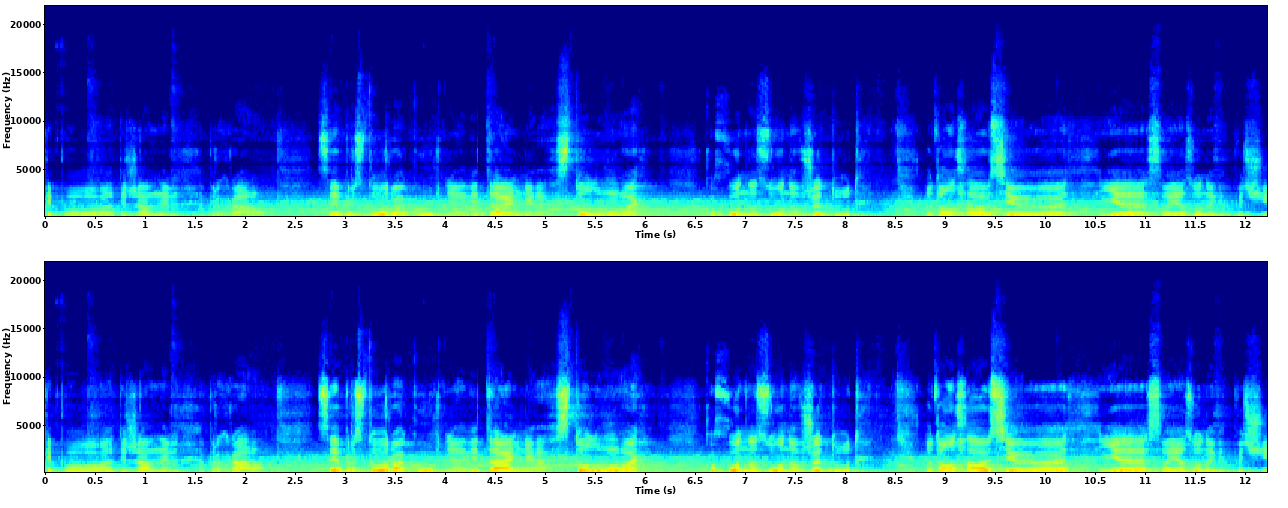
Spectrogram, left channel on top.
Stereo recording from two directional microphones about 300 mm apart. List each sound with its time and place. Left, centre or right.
0.4 s speech: centre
